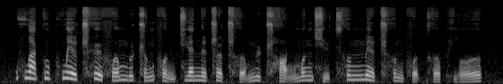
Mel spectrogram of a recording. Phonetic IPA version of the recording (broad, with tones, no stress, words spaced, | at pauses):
fwä˥˧ku˥˧pʰwe˥˧ɪ̯ʈ͡ʂʰɻ̩˥˩ fɤ˧˥mu˧˥ʈ͡ʂʊ˧˥ŋfɤ̰˨˩ŋ t͡ɕɥɛ˥ne˨ɪ̯ʈ͡ʂɤ˥˩ʈ͡ʂʰɤ̰˨˩ my˥˩ʈ͡ʂʰɑ̰˨˩ŋmɤ˥ŋ ɕy̰˨˩t͡sʰʊ˥ŋme˥˧ɪ̯ ʈ͡ʂʰʊ˥˩ŋfɤ̰˨˩ kʰɤ˧˥pʰjo˧˥ʊ̯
